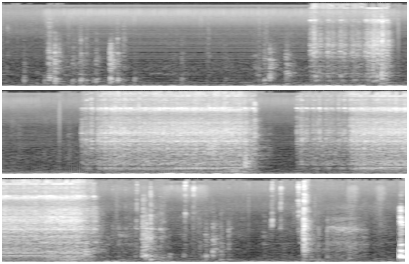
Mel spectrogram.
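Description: A sewing machine stitches a diagonal seam across a patchwork block. It makes bursts of rapid mechanical ticking and whirring, with short pauses between runs, close by and moderately quiet.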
